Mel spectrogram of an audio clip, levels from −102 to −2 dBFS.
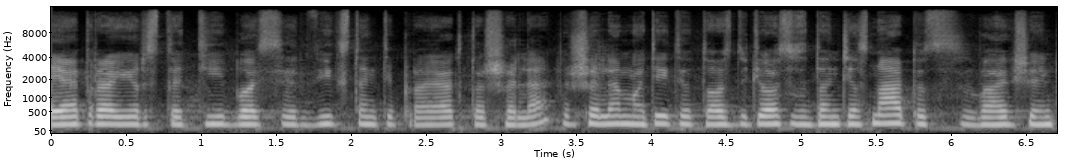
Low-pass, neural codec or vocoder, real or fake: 14.4 kHz; codec, 44.1 kHz, 2.6 kbps, SNAC; fake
